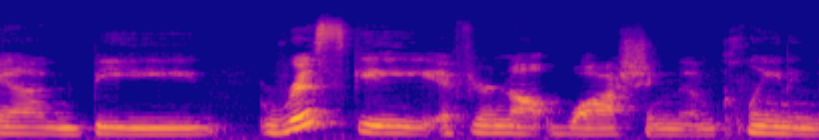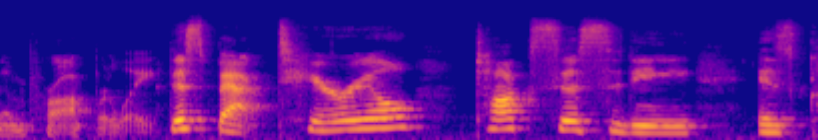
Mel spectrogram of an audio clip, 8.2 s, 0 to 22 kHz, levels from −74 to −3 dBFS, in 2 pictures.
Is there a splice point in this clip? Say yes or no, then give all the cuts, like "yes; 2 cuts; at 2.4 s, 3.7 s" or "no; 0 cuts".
yes; 1 cut; at 4.7 s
